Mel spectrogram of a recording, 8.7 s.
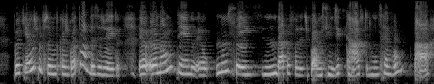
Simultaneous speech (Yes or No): No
